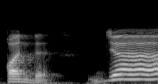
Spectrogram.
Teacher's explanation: Qul qad ja, dibacakan pantulan di sini. Qad ja'akum, izhar syafawi, sempurnakan saja bunyi mim matinya.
